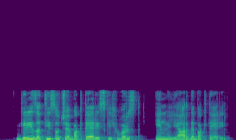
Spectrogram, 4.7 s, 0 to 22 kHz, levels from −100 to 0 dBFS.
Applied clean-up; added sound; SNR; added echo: neural mask model Resemble Enhance denoiser.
